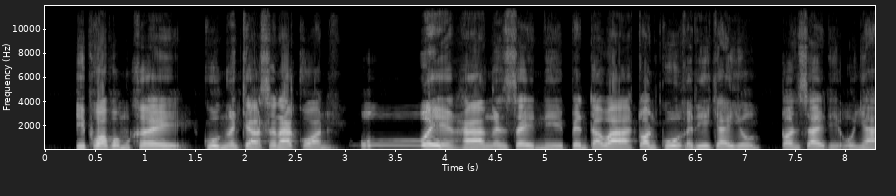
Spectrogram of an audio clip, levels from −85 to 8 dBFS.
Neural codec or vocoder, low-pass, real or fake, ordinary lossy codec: none; none; real; none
